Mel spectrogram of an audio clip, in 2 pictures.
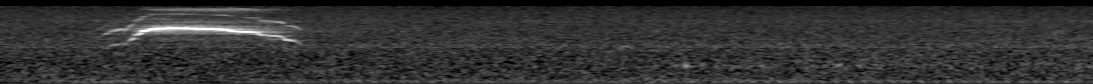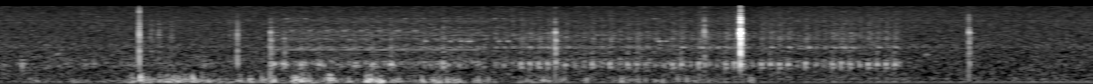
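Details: Male Brazilian teal giving a single high, clear whistled note that arches up and then falls, lasting about half a second, followed by a long quiet stretch with faint rustling and knocking.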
